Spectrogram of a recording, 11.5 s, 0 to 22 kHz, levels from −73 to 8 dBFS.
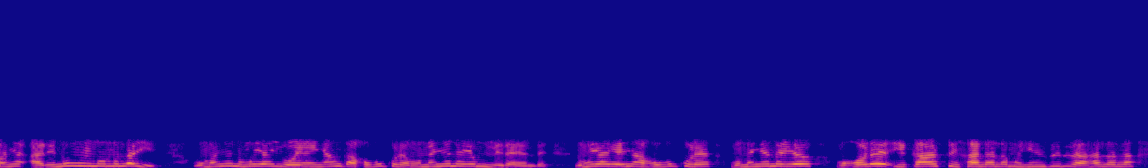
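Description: Speech coded throughout with the G.723.1 codec sounds muffled and hoarse with smeared consonants, fitting a 6.3 kbit/s stream; a spectrogram shows a 300 Hz to 3.6 kHz band and nothing above 3.8 kHz.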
